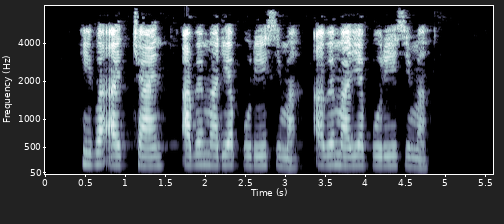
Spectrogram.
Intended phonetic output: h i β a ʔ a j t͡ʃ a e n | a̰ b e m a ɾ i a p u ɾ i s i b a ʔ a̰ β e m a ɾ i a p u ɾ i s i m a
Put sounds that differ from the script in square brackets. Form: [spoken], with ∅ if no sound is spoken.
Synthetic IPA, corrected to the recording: h i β a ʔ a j t͡ʃ a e n | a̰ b e m a ɾ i a p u ɾ i s i [m] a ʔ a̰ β e m a ɾ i a p u ɾ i s i m a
